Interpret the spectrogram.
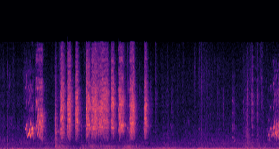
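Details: Pet female Quaker parrot, about six years old, kept at home for around five years, giving harsh, hissy bursts of chatter in a quick run through the middle seconds, with softer scratchy notes at the start and end.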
